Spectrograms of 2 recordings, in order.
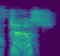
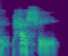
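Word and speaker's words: Pesce: pesci or nicholas um pesh so um he says pesh but some people on there did say pesci kind of like joe pesci i guess but um so he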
